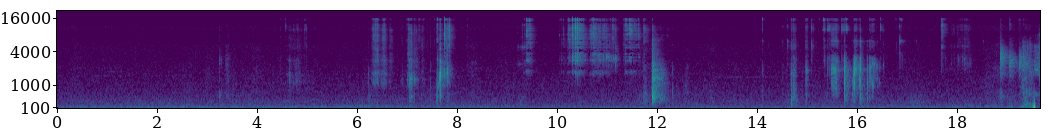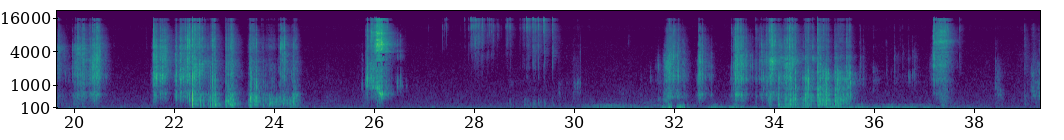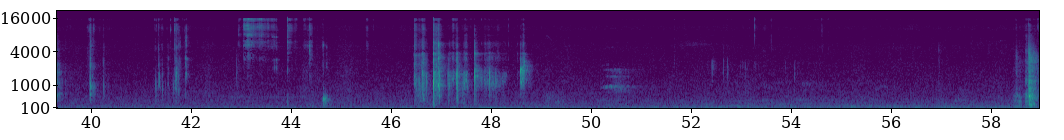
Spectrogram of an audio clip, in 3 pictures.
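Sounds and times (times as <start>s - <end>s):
plastic lids clicking and scraping: 21.6s - 24.6s, 46.4s - 48.8s.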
